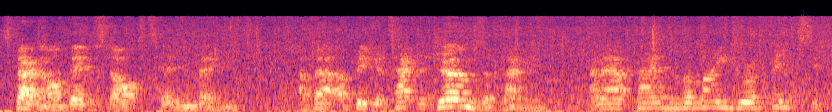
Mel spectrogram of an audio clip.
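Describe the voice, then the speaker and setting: A man's voice: on the high side, lively intonation, fairly quick, lightly acted. An actor playing a weary, sceptical soldier in a wartime radio play, who is devoted to his sweetheart. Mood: wry, weary. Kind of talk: period radio drama acting. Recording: roomy, distant, noisy with rain-like hiss.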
